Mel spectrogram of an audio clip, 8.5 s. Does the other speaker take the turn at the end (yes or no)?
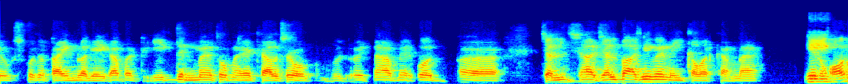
no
